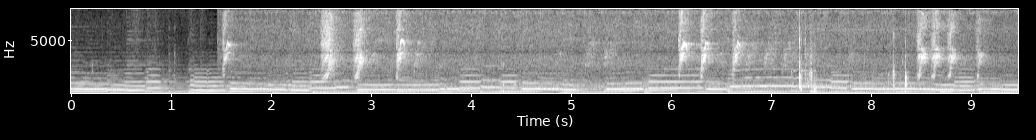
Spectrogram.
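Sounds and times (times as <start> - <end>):
music with low sustained notes: 0.0 - 9.4
magpie harsh chattering calls: 2.5 - 3.6, 5.1 - 7.4, 8.2 - 9.3.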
